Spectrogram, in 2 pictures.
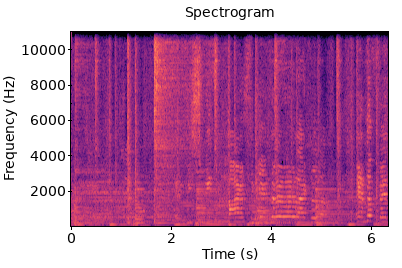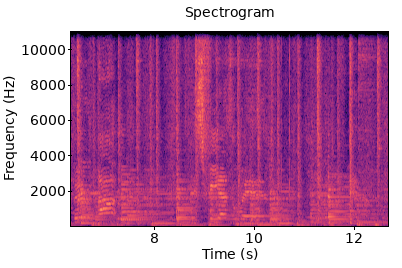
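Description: Live jazz piano trio playing an instrumental passage: piano lines over a plucked double bass, with drums and cymbals keeping time.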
